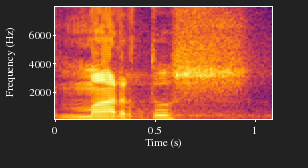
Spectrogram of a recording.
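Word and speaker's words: μάρτυς: le va a poner Cómo se pronuncia hay un acento en la a Entonces es martos y esto significa testigo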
